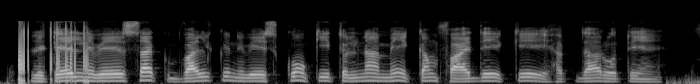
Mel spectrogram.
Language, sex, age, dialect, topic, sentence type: Hindi, male, 25-30, Awadhi Bundeli, banking, statement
